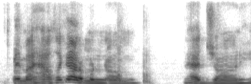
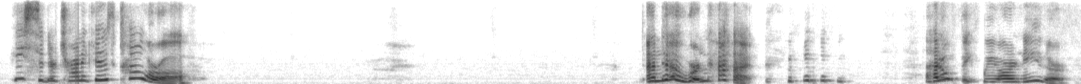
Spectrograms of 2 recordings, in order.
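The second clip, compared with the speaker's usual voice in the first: lingering much higher voice; high pet voice; 12 semitones higher, 3 dB louder than usual. Real, not acted. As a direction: still pitched up from calling the cat. Still in high voice after cat.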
